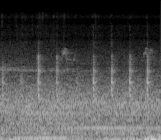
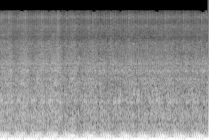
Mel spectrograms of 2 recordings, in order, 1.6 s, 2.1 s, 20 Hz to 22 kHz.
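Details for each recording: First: Rover P6 engine: light metallic ticks about five or six a second over a low hum, a slack timing chain slapping, the tensioner probably seized. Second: Rover P6 after replacing a faulty timing chain tensioner, briefly run without the cooling system: steady, even low idle with no rattle or chatter; timing chain now quiet and healthy.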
